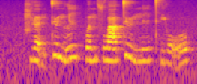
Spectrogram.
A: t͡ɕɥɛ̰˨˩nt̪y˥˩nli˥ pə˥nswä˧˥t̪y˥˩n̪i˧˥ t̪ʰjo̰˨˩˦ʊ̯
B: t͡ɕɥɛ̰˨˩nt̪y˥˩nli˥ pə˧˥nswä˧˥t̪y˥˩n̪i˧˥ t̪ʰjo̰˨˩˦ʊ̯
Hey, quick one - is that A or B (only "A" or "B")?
B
